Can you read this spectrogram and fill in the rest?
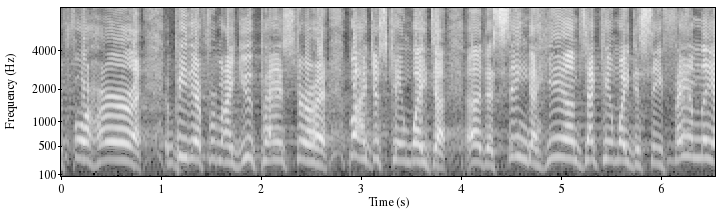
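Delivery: hammed-up student excitement; eager student. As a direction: play an overexcited college student. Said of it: "the college student that says".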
